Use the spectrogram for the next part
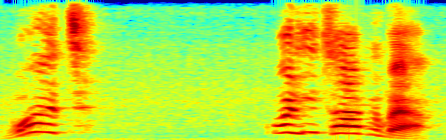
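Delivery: recalling her stunned reply to the funeral director, high incredulous question; incredulous retort. Retold or imitated. Telling how she answered the funeral director, shocked high disbelief.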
